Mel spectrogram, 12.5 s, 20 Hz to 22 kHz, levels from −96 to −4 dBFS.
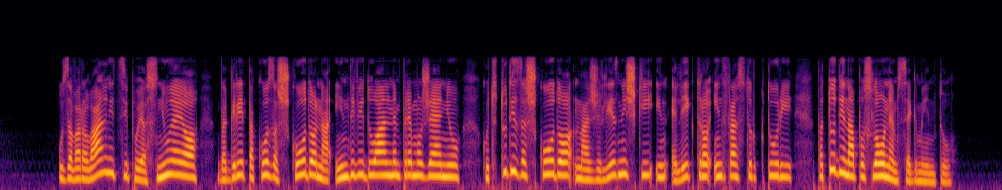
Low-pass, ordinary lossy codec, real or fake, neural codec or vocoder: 7.2 kHz; none; fake; codec, 16 kHz, 8 kbps, FunCodec, trained on LibriTTS, 25 frames a second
